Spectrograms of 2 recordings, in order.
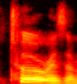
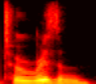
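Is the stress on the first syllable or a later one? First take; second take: first; later. First: The stress is on the first syllable. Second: The stress is on a later syllable. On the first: The speaker calls it right. "we have the emphasis on the first syllable" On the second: The speaker calls it wrong. "rather than"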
